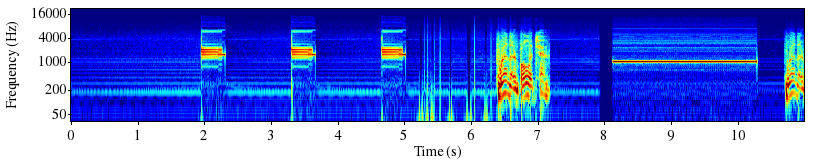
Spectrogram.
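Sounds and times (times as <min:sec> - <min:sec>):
buzzing data bursts: 0:01.9 - 0:02.4, 0:03.3 - 0:03.8, 0:04.6 - 0:06.4.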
